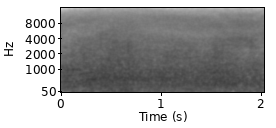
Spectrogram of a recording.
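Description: Concept2 RowErg's air-resistance flywheel fan whooshing steadily as the machine is rowed hard.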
